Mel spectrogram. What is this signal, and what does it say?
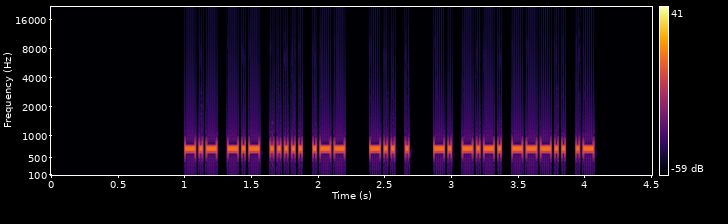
Morse code, heard as a keyed tone, about 43 wpm, 700 Hz. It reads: KK5W DE NC8A
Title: USA Callsign DE Callsign - 4 Characters - 45wpm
